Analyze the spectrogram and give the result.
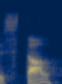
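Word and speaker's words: Staël: stal madame de Stael mas pronúncia stal madame de stal eh era um era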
